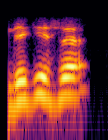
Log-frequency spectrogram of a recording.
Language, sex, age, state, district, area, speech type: Urdu, male, 18-30, Uttar Pradesh, Saharanpur, urban, conversation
